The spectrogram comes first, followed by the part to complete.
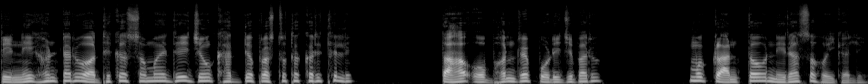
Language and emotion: Odia, sad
